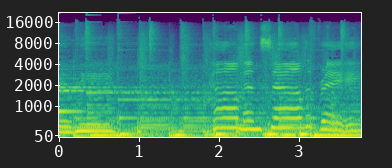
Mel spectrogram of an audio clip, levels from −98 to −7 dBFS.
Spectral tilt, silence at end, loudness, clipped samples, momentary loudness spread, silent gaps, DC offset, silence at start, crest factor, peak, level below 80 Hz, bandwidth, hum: -6 dB/octave; 0 s; -14 LUFS; under 0.1%; 6 LU; none; under 0.1%; 0 s; 12 dB; 0 dBFS; -18 dBFS; 17 kHz; none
